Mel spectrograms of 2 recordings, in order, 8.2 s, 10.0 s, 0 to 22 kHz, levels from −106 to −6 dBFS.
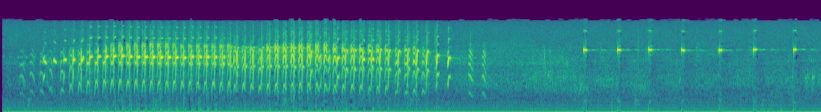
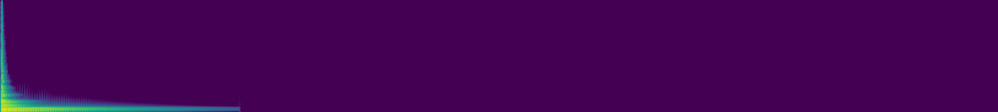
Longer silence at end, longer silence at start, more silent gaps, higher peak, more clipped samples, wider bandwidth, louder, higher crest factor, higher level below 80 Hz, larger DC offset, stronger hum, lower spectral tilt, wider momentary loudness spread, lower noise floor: second, 0.05 s vs 8.95 s; first, 0.2 s vs 0 s; neither; about the same, 0 dBFS vs -2 dBFS; neither; first, 11 kHz vs 4 kHz; first, -12 LUFS vs -24 LUFS; second, 16 dB vs 28 dB; second, -52 dBFS vs -42 dBFS; first, 0.9% vs under 0.1%; neither; second, 3 dB/octave vs -9 dB/octave; second, 10 LU vs 25 LU; second, -39 dBFS vs -71 dBFS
